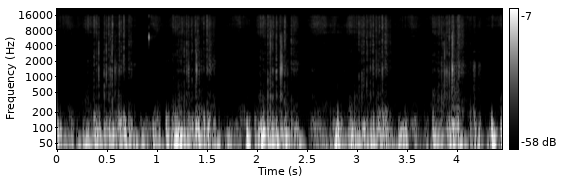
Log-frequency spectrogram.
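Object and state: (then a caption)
Felt stocking being scratched. An empty red felt Christmas stocking with a plush white top is held in both hands while fingers rub and scratch the felt. The result is soft, dull, crunchy scratching in repeated short strokes, mostly low-pitched and muffled with little high-end brightness.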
